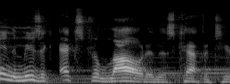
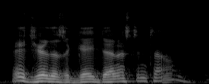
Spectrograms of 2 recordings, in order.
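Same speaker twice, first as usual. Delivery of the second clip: put-on sly muttered aside; 9 dB quieter than usual. Retelling a quiet dinner remark: Frank muttering out of the corner of his mouth. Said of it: "just says out of the corner of his mouth".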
